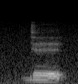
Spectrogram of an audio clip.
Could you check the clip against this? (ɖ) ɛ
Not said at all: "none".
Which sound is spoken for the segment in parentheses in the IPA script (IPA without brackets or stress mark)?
ɡ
